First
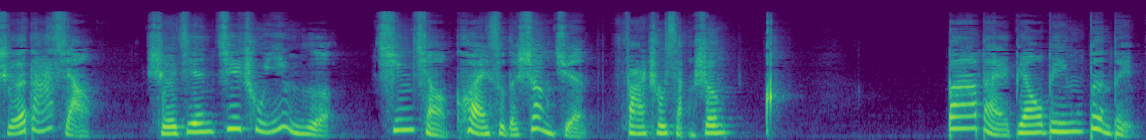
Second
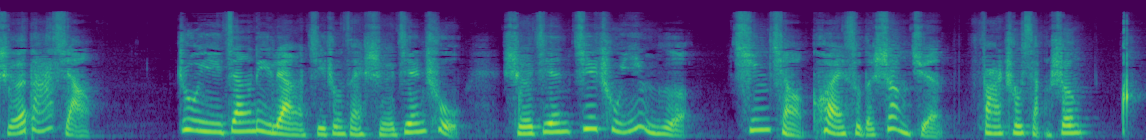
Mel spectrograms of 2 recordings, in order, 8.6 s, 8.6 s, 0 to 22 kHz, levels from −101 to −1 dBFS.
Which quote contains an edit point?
first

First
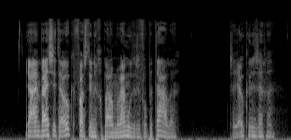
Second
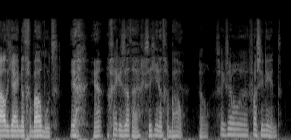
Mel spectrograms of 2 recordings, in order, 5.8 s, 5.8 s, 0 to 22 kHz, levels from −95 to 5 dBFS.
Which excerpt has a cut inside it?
second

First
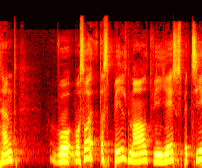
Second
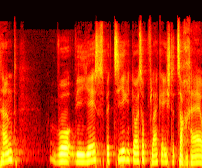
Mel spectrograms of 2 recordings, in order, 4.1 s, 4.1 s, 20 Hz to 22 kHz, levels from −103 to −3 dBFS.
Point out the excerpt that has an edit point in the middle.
second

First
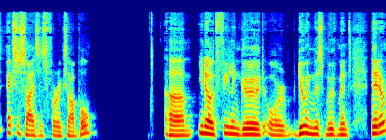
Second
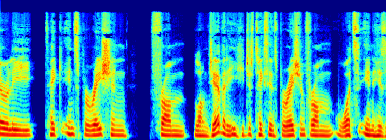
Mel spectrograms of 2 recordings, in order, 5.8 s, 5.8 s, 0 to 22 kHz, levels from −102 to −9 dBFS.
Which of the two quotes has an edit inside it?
first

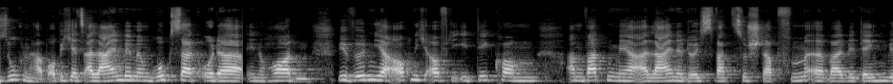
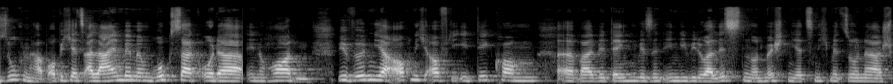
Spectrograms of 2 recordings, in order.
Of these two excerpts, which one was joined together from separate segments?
second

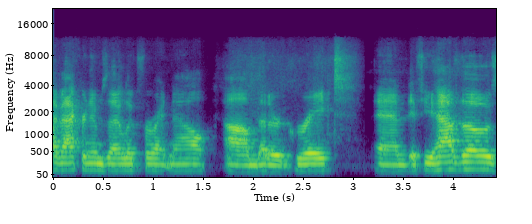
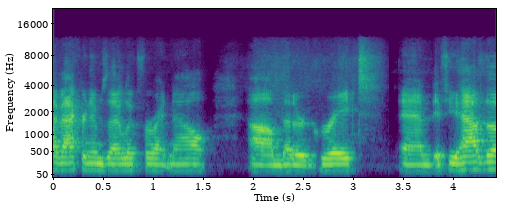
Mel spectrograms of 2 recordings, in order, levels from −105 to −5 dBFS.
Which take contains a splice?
first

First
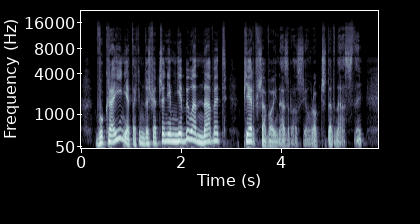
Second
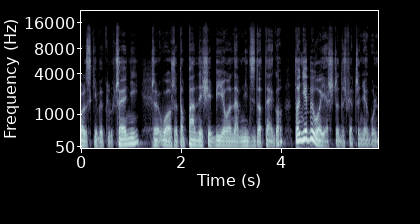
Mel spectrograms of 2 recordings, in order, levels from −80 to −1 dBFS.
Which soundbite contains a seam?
second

